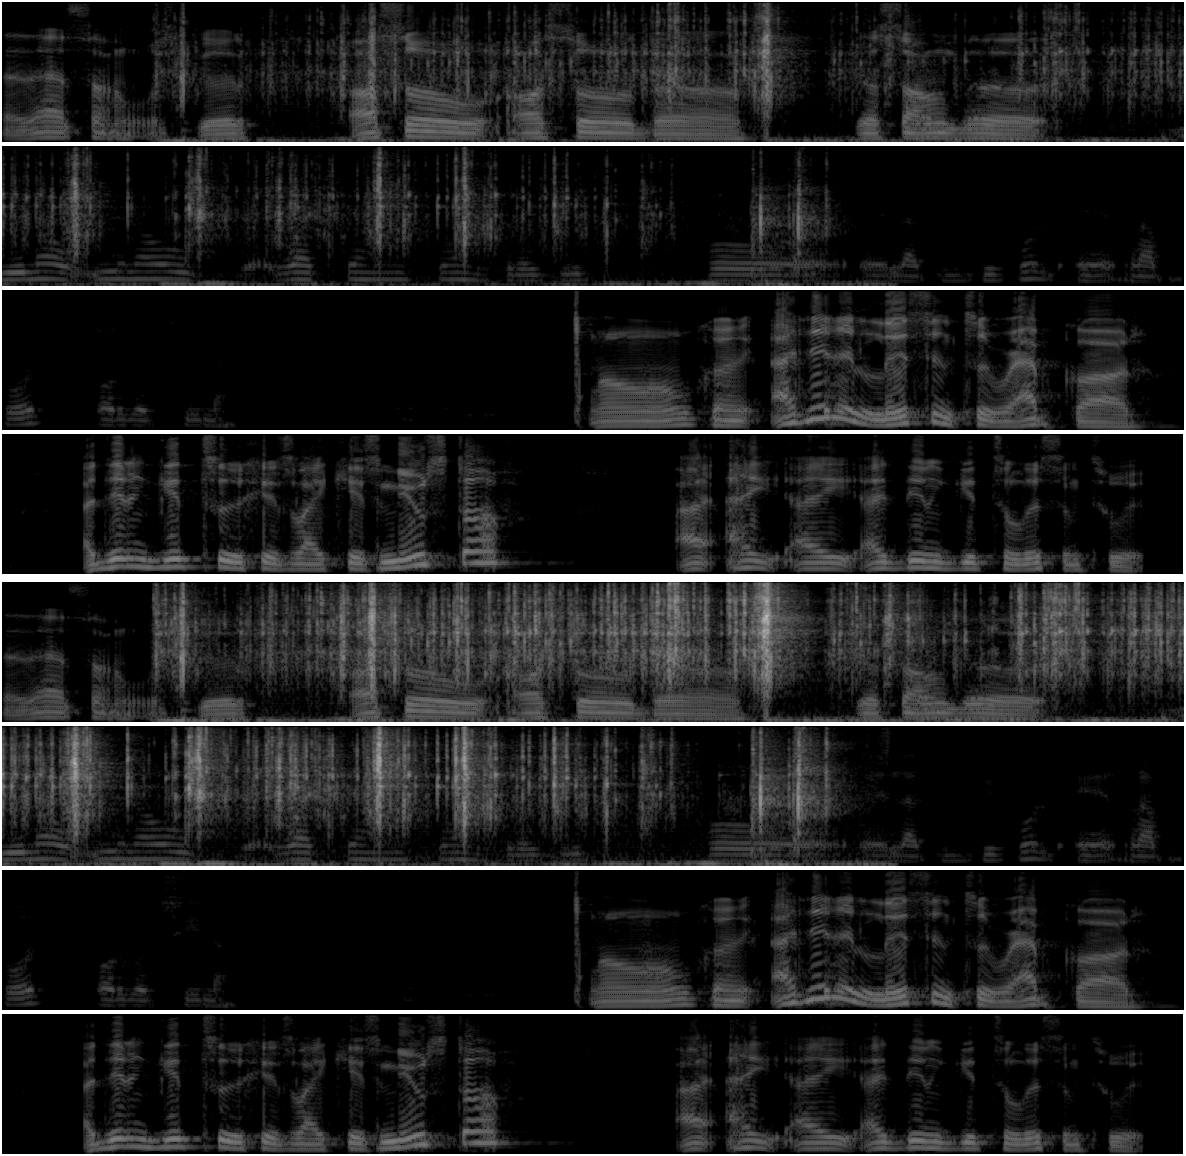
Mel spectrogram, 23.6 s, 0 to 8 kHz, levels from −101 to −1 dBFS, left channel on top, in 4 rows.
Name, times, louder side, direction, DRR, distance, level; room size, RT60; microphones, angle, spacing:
voice 1, 0.0-3.7 4.3-5.2 14.7-17.6 18.1-20.4 21.1-23.4, left 2 dB, 20° left, 0.5 m, -60 dB
Rattle, 0.8-10.4, right 17 dB, 75° right, 0.3 m, -47 dB
voice 2, 4.6-5.0 5.8-8.9 9.4-13.0 15.0-15.6, right 1 dB, 55° right, 6.9 m, -77 dB
head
